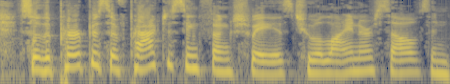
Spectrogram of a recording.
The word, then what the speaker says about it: Feng Shui: In terms of the words Feng Shui, did I pronounce it right in the first place?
